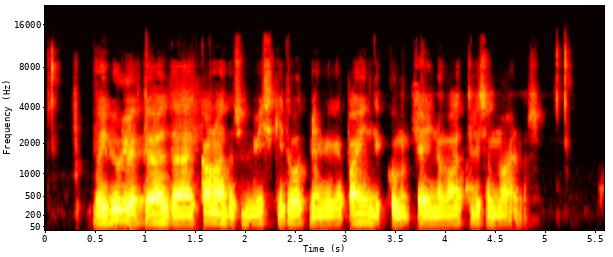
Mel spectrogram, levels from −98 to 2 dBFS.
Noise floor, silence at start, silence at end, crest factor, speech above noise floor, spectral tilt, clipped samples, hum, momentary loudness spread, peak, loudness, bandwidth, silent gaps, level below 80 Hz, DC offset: -38 dBFS; 0.05 s; 0.7 s; 16 dB; 20 dB; -6 dB/octave; under 0.1%; none; 19 LU; -2 dBFS; -18 LUFS; 13 kHz; none; -64 dBFS; under 0.1%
